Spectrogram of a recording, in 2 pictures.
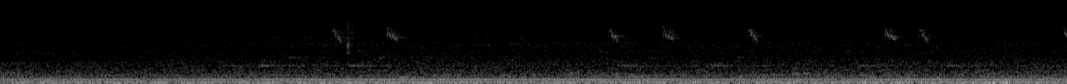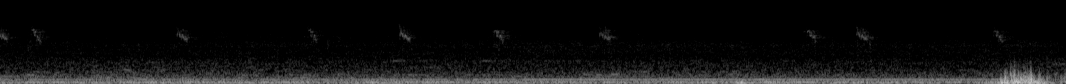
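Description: Outdoor ambience: a steady low rumble with a constant hum under it, and a small bird chirping short high chirps about once a second, often in pairs. A loud low thump comes near the end.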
